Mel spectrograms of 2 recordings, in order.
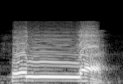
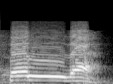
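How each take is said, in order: Both takes have the same delivery.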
